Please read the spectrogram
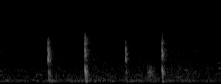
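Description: Faint, irregular clicks of a stylus tapping on a pen tablet while handwriting, five in about a second and a half.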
